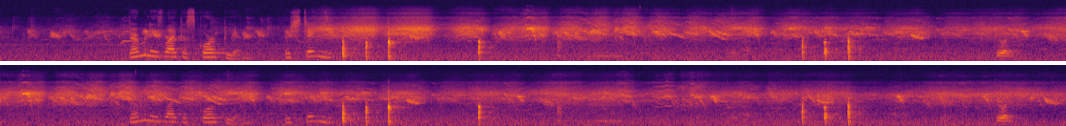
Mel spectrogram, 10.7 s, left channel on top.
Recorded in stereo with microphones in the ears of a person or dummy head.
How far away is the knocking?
About 0.7 m.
